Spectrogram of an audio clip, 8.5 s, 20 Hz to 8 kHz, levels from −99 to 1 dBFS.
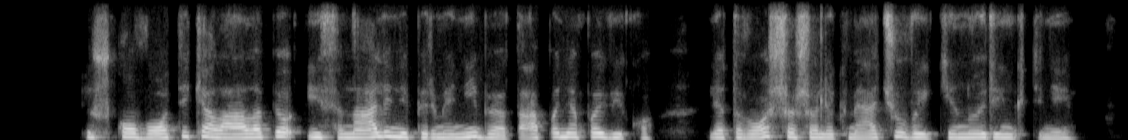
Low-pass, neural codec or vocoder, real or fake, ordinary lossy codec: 7.2 kHz; none; real; Opus, 32 kbps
